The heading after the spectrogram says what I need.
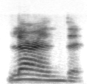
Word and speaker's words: learned: Okay, the sound is the D sound, con D, learned.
